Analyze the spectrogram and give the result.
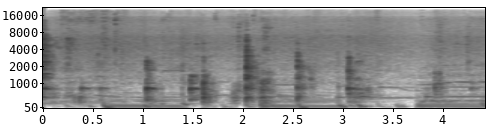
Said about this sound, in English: the onions, celery and carrots. Give that a stir.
